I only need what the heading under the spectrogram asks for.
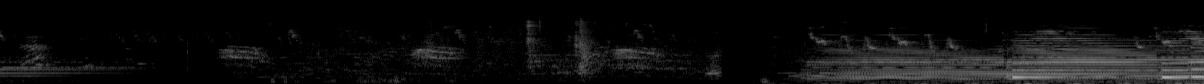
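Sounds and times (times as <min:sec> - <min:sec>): faint birds calling: 0:00.0 - 0:12.0
sharp bird chirps: 0:00.2 - 0:03.1.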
